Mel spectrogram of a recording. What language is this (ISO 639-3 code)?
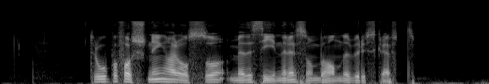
nor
